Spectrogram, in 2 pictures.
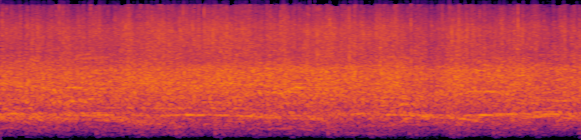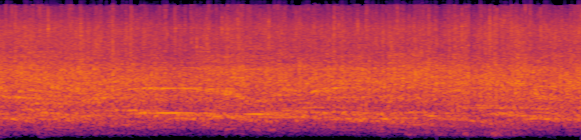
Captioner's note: some Applause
